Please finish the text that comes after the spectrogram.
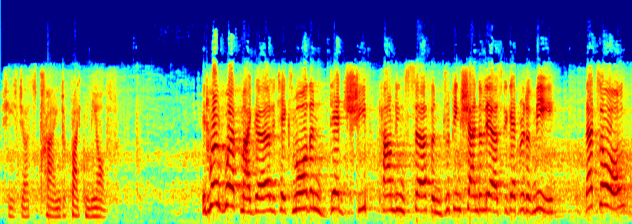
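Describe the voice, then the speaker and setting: An actress playing a plucky, haughty aristocratic bride-to-be in a 1940s radio drama, imperious and impatient. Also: female voice, high voice, expressive, bright, forceful tone. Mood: defiant. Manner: imperious, brisk. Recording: dull, noisy old radio recording.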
